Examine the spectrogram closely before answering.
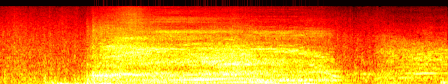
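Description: A large creature lets out a loud, rasping roar.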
